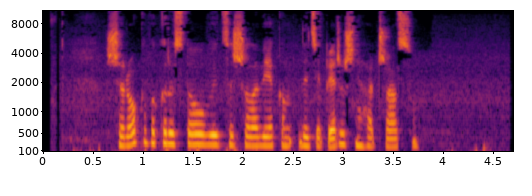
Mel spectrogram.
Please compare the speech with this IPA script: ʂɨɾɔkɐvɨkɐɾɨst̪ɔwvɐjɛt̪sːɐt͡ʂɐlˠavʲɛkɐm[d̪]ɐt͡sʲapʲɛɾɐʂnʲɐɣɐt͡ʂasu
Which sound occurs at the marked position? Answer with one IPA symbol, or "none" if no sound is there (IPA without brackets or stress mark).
d̪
